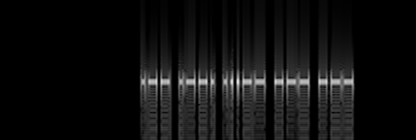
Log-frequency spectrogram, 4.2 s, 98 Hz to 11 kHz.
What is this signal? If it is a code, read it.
Morse code, heard as a keyed tone, about 38 wpm, 700 Hz. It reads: WP3OO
